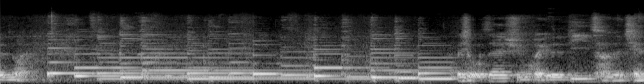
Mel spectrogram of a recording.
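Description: Ukulele played alone: a short melodic phrase of single plucked notes that ring on and overlap, starting about half a second in and stopping after about four seconds.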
